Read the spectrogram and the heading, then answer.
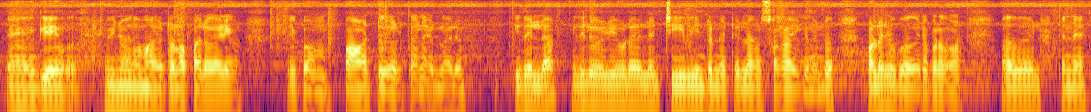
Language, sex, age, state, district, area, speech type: Malayalam, male, 18-30, Kerala, Thiruvananthapuram, rural, spontaneous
